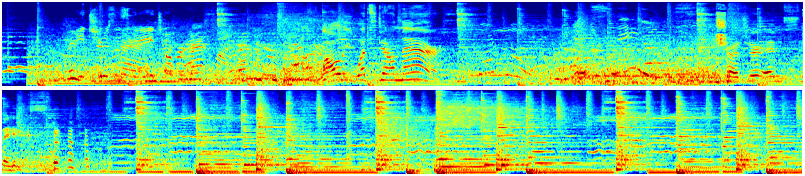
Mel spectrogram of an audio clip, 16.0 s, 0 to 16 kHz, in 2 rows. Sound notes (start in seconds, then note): 8.3 chuckles; 9.8 upbeat music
